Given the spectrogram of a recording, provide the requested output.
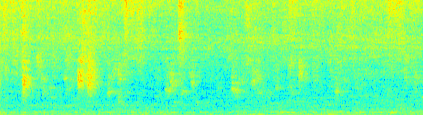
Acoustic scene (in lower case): restroom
